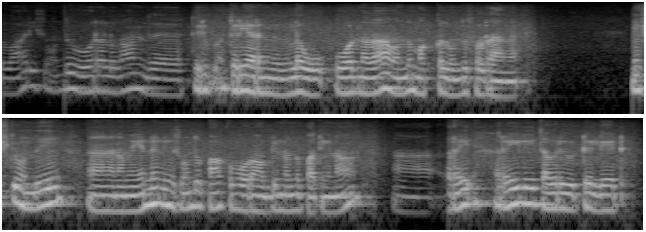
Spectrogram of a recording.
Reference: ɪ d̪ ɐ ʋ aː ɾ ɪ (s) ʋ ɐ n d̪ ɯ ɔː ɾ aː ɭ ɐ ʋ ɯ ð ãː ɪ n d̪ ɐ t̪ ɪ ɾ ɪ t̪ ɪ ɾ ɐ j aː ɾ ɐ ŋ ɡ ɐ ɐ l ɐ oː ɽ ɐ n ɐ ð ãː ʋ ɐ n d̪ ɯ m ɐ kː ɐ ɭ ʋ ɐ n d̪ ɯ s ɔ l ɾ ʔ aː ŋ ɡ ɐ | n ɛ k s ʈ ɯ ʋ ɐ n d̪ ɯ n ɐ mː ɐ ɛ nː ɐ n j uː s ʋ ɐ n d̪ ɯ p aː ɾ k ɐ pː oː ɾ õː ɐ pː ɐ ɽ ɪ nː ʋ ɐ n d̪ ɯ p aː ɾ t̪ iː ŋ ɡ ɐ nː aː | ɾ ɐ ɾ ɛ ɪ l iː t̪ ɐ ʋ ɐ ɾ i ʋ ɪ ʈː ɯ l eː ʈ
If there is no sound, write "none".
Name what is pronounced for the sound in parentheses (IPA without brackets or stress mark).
s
